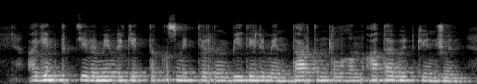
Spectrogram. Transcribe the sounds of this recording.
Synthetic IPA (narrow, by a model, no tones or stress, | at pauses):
aɡʲe̞nt̪ːɪk̚t̪e̞ɡʲɪme̞mle̞kʲe̞t̪ːɪk̚qʰəzme̞t̪ːe̞ɾd̪ɪŋbe̞d̪e̞lɪme̞nt̪ʰɑɾt̪əmd̪əlˠəʁənɑt̪ɑpwɵt̪kʲe̞nʒɵn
